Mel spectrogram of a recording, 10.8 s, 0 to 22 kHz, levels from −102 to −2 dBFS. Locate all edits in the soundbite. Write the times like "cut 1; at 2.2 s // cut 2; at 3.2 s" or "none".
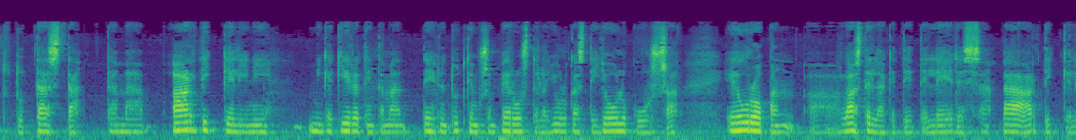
none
